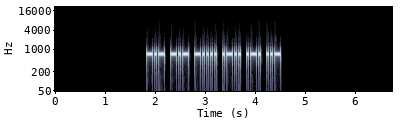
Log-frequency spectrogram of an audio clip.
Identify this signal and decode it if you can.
Morse code, heard as a keyed tone, about 30 wpm, 700 Hz. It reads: KK6LRU
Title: USA Call Signs - 6 Characters - 30wpm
